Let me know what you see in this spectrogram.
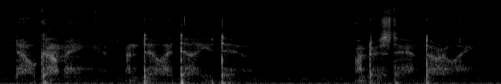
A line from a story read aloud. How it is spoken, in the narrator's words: whispered in her ear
